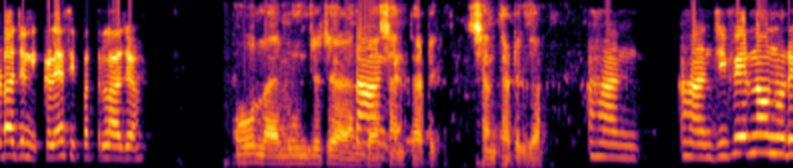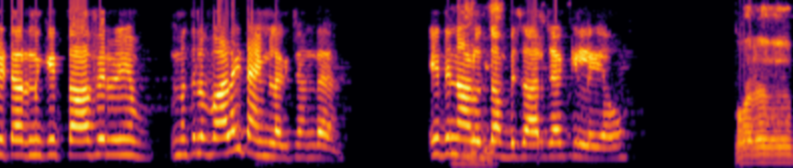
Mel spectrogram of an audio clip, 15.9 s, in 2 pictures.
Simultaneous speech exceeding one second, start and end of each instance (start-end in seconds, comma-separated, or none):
none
